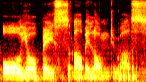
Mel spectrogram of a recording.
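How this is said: It is said in a generic robot voice. The speaker calls it right. "your robot voice"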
